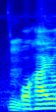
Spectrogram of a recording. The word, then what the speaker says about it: Ohio: OHIO എന്ന spelling നമ്മളൊരു സാധാരണ ഒരു വോയിസ് ഓവർ ആർട്ടിസ്റ്റ് അല്ലെങ്കിൽ പറയുന്ന ഒരാൾ ഓഹിയോ എന്ന് പറയും, ഒഹായോ എന്ന് അത് പറയണ്ടേ.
